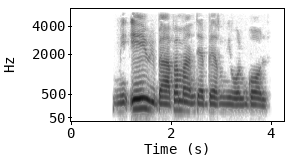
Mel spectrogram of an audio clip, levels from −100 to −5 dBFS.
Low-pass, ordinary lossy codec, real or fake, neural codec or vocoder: 5.4 kHz; AAC, 32 kbps; real; none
